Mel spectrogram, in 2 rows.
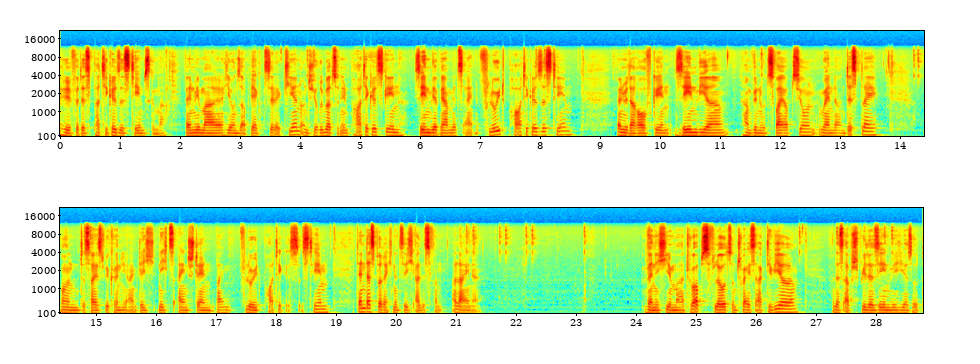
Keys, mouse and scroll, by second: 2.3-4.2 scroll down 1, 4.2-27.9 drag.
